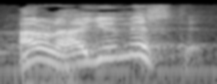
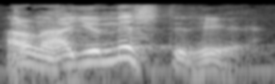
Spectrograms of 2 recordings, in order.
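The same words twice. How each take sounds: First: "missed" lifted high, tune rising at the end; higher, rising repeat. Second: Said in the usual way. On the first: Shown as a demonstration. Preacher repeating his rebuke to the students, pitched up and rising. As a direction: say it again up high, incredulous.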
